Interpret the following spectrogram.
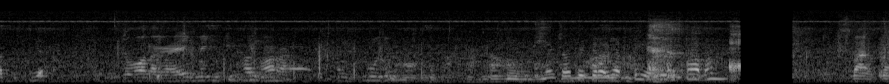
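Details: Baby monkey Leo, hungry, cries loudly begging its mother for milk: nearly continuous wavering, quavering wails that rise and fall in pitch, swelling louder toward the end, with a steady thin high-pitched tone running underneath.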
